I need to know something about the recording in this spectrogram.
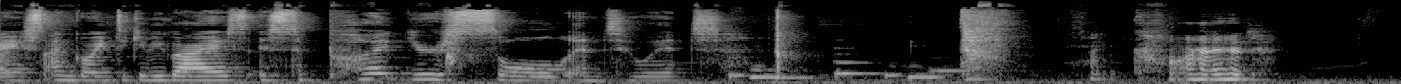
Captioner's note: windows computer noise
